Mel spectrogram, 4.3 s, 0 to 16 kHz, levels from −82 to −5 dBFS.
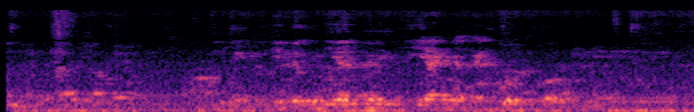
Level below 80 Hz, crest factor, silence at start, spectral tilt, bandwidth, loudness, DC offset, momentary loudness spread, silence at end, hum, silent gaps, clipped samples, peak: -40 dBFS; 18 dB; 0.05 s; -6.5 dB/octave; 11.5 kHz; -32 LUFS; under 0.1%; 12 LU; 0 s; none; none; under 0.1%; -14 dBFS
